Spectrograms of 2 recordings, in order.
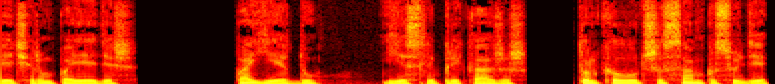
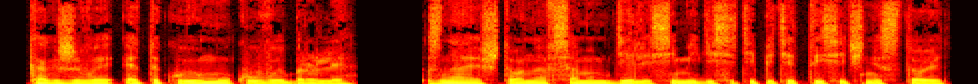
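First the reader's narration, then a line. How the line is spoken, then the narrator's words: Timid question. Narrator (Russian): спросил князь довольно робко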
